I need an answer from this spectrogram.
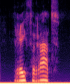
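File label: "referaat", Dutch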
